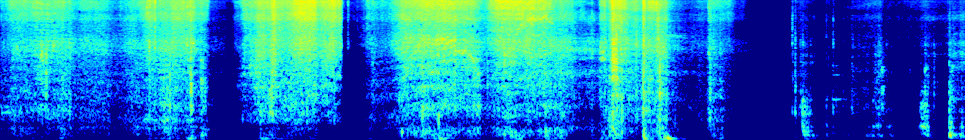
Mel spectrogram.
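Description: Sleeping bag and bedding rustling as they are handled, in several bouts with short pauses, with a few soft low bumps near the end.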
